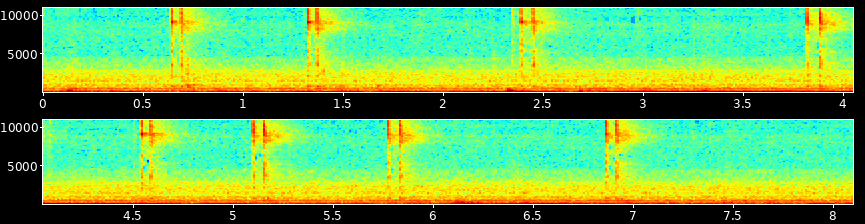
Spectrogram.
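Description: About ten sharp, separate clicks at an uneven pace, from a computer being clicked to enter letters on an on-screen keypad, over a faint steady low hum.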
